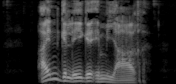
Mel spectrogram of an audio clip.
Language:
German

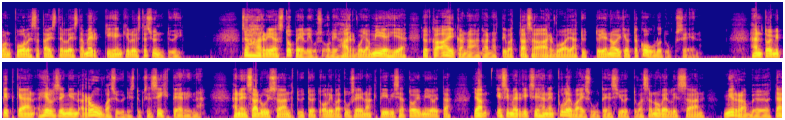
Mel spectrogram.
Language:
Finnish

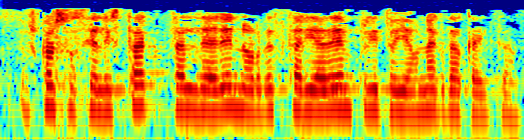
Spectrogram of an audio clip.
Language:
Basque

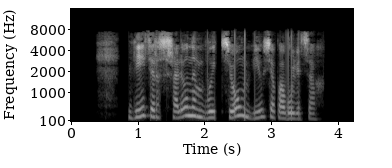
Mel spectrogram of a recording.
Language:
Belarusian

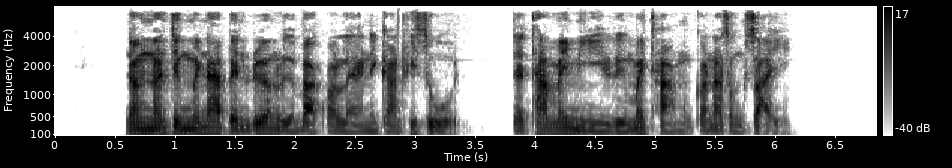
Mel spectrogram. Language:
Thai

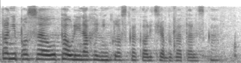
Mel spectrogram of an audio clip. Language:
Polish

